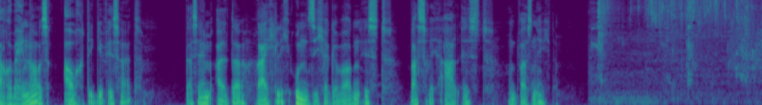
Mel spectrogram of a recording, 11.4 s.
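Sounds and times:
speech: 0:00.0 - 0:02.2, 0:02.8 - 0:09.1
kitchen tap water running into a sink: 0:09.0 - 0:11.4.

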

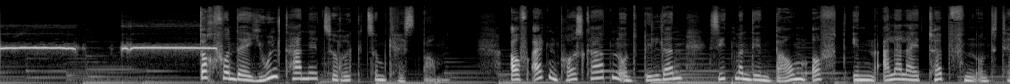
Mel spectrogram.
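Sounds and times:
toy horse's built-in whistle: 0:00.0 - 0:02.2
speech: 0:02.0 - 0:10.1.

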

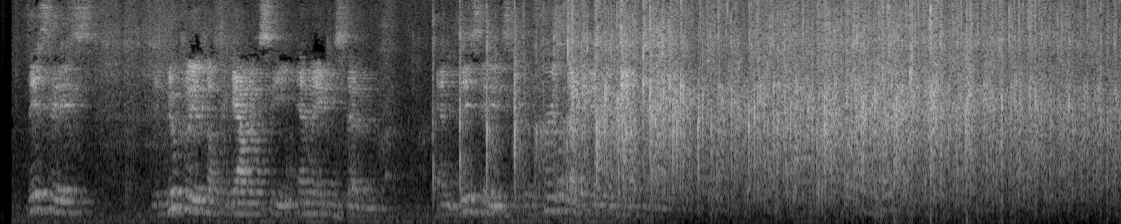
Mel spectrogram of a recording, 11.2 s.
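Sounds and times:
speech: 0:00.3 - 0:06.6
audience applause: 0:04.8 - 0:11.2.

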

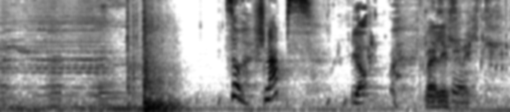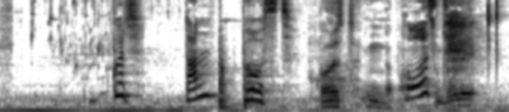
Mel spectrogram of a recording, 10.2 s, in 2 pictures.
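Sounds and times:
door swinging shut: 0:01.2 - 0:01.9
speech: 0:02.3 - 0:05.0, 0:06.2 - 0:10.0.

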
